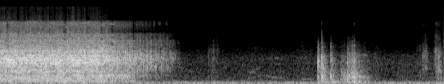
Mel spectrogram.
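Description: Cordless power wrench spinning out a 13 mm fan bolt: a loud, steady motor whine that stops about a second in. A few light knocks of the tool and bolt follow.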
